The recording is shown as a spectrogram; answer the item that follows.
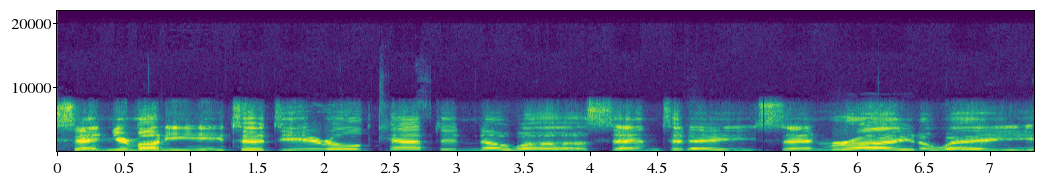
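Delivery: tv pledge-drive appeal announcer voice. Recalling flashbacks to his youth, breaking into a Captain Noah commercial voice. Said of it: "breaking into a Captain Noah commercial".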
